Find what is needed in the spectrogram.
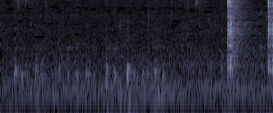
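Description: A dry, stiff-bristled paintbrush dabbing paint onto a metal can lid with a faint irregular scratchy crackle. A brief louder rasp comes near the end.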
